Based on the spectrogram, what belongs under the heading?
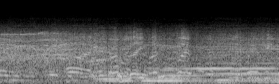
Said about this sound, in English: And the crowd are roaring, you can hear them.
